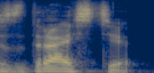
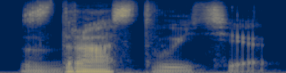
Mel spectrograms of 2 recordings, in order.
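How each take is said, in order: First: Some syllables are dropped from the greeting. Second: Every syllable of the greeting is pronounced. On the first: This is the everyday casual form. "Чаще всего на улице... вы услышите «здрасте»" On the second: This form is rarely used in everyday speech. "очень редко мы говорим здравствуйте"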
